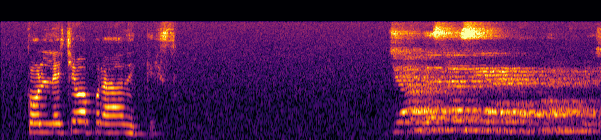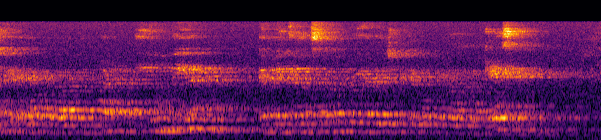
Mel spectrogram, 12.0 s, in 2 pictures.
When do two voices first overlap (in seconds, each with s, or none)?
none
